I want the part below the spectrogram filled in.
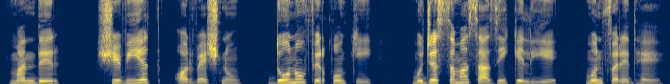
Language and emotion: Urdu, neutral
